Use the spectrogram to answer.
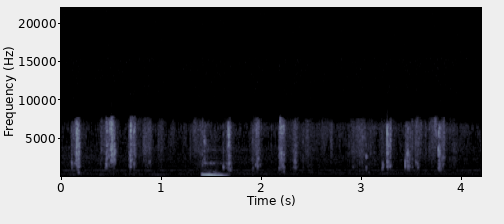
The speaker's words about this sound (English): I finished shuffling at the bottom of the deck.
